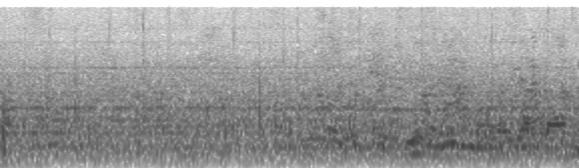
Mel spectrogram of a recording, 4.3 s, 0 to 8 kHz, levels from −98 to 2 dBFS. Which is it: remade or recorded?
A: recorded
